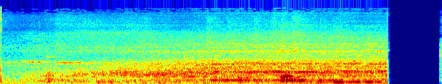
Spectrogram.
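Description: Elevator car in motion: a steady low rumble and hum that grows gradually louder, then cuts off suddenly near the end.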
